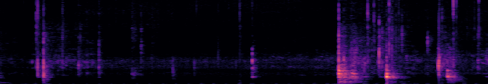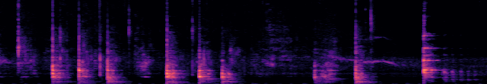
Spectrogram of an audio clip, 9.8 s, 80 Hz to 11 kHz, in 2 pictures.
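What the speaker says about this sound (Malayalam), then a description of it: "ഇനി ഇതിലേക്ക് ഒരു 4 വറ്റൽമുളക് ഇട്ട് കൊടുക്കാം." Four dried red chillies drop into hot oil in a Kerala vegetable curry pan, with a faint sizzle under sharp scraping and stirring clicks of a utensil against the pan, sparse at first, then busier and irregular.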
